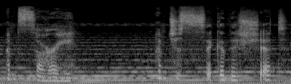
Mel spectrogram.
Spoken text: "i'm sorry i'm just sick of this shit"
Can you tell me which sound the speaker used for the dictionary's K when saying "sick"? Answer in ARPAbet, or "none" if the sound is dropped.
K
